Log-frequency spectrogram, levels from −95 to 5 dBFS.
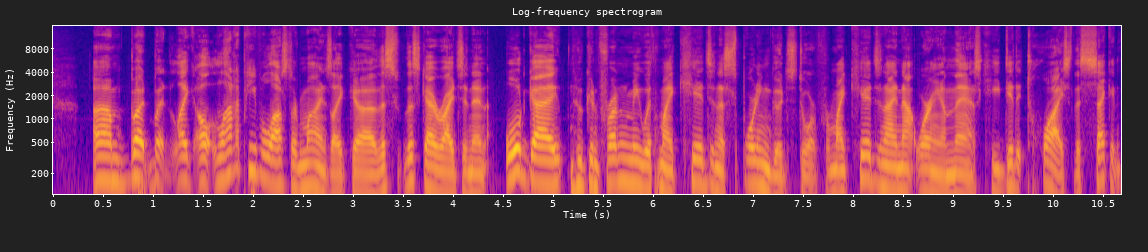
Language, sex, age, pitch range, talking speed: English, male, 30-49, 110-135 Hz, 265 wpm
